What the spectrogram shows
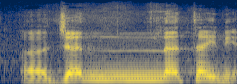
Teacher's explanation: ada wajib al-ghunnah, dengung dua harakat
